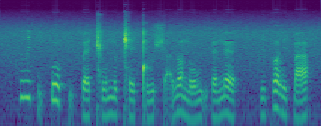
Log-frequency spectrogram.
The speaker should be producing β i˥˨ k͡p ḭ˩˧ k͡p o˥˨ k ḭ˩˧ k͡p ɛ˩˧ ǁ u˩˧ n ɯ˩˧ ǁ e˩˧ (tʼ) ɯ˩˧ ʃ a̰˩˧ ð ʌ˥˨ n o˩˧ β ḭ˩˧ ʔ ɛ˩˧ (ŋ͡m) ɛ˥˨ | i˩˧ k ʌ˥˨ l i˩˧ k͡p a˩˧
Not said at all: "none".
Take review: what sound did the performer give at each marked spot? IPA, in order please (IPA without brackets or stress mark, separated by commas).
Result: ǃ, ŋ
